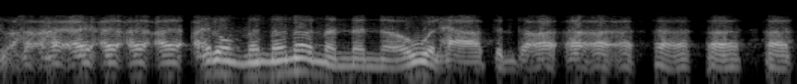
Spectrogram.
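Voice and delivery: rattled, repeated stuttering syllables; shaken stammering. Retold or imitated. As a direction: imitate a friend too shaken to speak. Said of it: "shaking like a leaf on a tree".

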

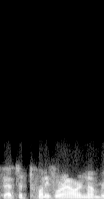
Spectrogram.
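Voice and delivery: ordinary talk

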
